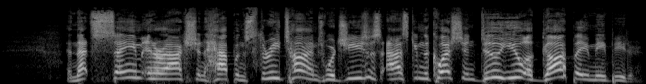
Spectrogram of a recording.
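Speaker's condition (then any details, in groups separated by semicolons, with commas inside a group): No condition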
